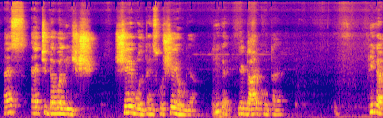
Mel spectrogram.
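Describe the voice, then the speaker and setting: Male teacher, high-pitched, patient step-by-step lesson, roomy echo. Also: warm tone. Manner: patient, repeats steps, keeps checking in with "thik hai". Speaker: shorthand teacher. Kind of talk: classroom lesson at a board. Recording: echoey room, mic at a distance.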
